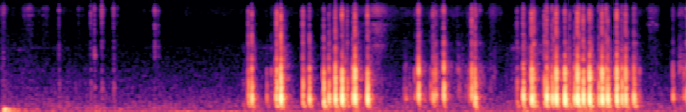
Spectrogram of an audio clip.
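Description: A small, hollow, rectangular box of glossy laminated cardboard holding an oracle card deck lies flat on purple fabric and is tapped and scratched with the fingertips and short nails of both hands. Soft, faint scratching gives way to bursts of quick, dry, clicky taps with no ring, the densest clusters coming near the middle and end.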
